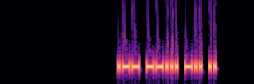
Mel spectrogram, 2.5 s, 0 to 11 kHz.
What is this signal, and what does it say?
Morse code, heard as a keyed tone, about 47 wpm, 700 Hz. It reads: W7DI
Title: USA Call Signs - 4 Characters - 3x Character Spacing - 50wpm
